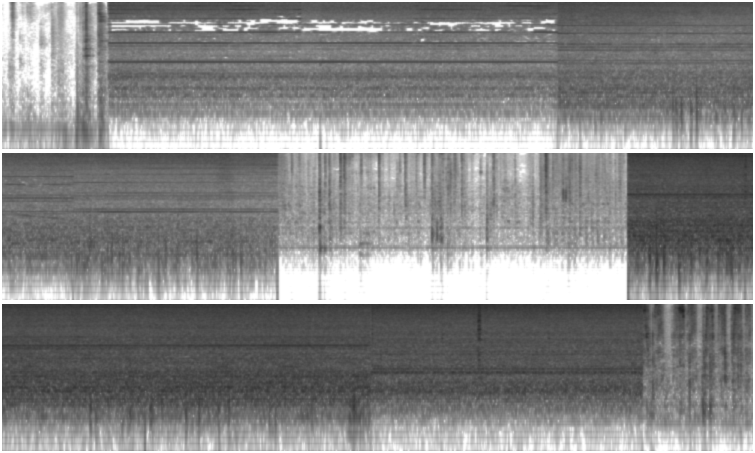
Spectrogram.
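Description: A sliding table saw cuts through a wood panel.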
